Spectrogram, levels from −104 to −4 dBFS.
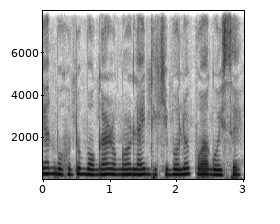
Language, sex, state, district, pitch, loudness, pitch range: Assamese, female, Assam, Sonitpur, 245 Hz, -12 LUFS, 240-250 Hz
